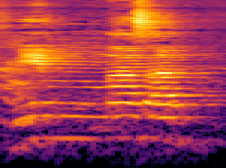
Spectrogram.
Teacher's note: Huruf nun dimasukkan ke huruf mim, kemudian ditahan 2 harakat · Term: idgham biguna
